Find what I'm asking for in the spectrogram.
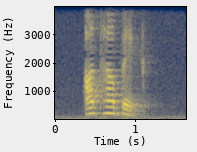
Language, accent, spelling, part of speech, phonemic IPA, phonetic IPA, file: Armenian, Eastern Armenian, աթաբեկ, noun, /ɑtʰɑˈbek/, [ɑtʰɑbék], Hy-աթաբեկ.ogg
- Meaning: atabeg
